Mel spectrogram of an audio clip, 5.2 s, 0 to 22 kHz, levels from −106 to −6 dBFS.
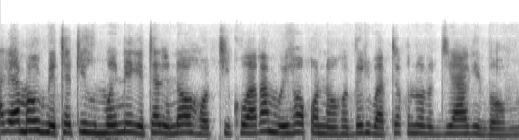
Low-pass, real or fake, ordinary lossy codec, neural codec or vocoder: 10.8 kHz; fake; Opus, 24 kbps; codec, 24 kHz, 1 kbps, SNAC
